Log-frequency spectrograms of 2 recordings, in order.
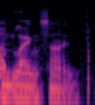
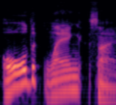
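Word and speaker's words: auld lang syne: So, old is old. The last word is like sign. Like I saw the sign and it opened up my eyes.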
